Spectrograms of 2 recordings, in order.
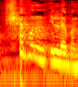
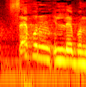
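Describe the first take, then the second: First: The first word starts with a sh sound. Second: The first word starts with a plain s sound. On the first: The speaker calls it wrong. "경상도 사람들 ... 꼭 쉐븐 일레븐 하듯이" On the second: The speaker calls it right. "세븐 발음해보려면 세븐 일레븐 해보려면"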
